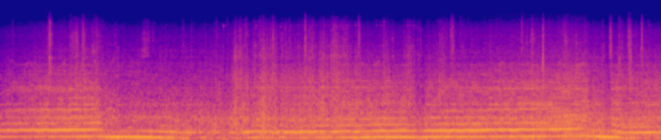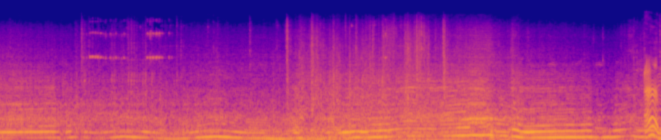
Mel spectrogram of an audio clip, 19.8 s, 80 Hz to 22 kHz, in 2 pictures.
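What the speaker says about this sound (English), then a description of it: "was now driving a 1600cc Peugeot 205" A 1600cc Peugeot 205 rally car races on a Tour of Mull Rally 2008 stage, its engine revving hard and steadily with pitch rising and dropping through gear changes and corners, loud and close throughout with no talk.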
